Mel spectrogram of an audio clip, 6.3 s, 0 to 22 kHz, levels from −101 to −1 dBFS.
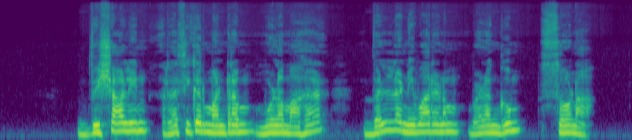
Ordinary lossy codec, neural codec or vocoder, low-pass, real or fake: none; none; 19.8 kHz; real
